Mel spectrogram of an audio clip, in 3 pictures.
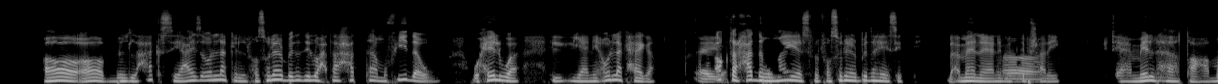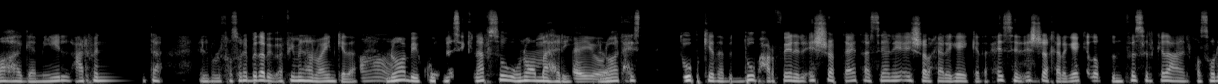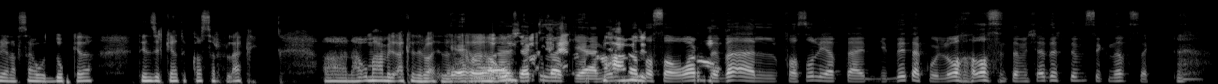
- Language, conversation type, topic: Arabic, podcast, إيه أكتر أكلة عائلية فاكرها من طفولتك؟
- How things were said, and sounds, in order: distorted speech; tsk; laughing while speaking: "واللي هو خلاص"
